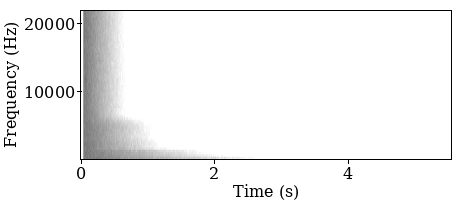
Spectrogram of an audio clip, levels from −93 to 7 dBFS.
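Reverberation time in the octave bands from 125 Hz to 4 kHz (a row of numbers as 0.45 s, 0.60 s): 3.2 s, 3.1 s, 2.4 s, 2.1 s, 1.4 s, 1.1 s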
